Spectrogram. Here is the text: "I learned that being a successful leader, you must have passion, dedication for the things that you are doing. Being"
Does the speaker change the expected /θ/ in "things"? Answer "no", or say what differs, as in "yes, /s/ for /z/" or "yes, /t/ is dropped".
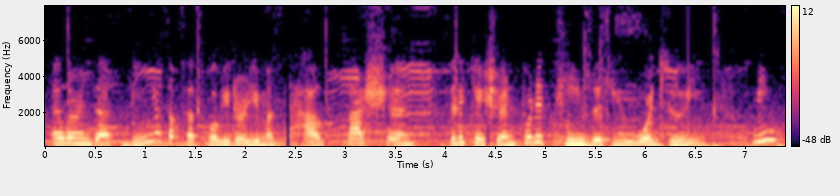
yes, /t/ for /θ/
